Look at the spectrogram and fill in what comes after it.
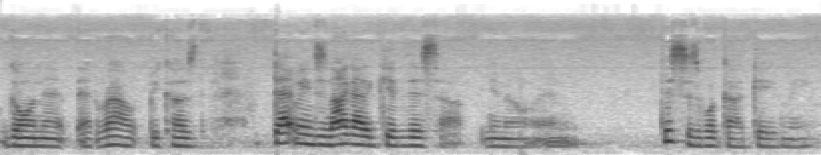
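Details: Adult woman speaking; normal speech.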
